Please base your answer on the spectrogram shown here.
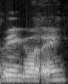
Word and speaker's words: mee goreng: Yes, mee goreng.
